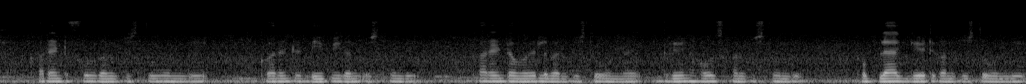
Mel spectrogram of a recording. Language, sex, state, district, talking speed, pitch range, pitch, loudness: Telugu, male, Andhra Pradesh, Anantapur, 125 wpm, 130-140 Hz, 135 Hz, -29 LUFS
